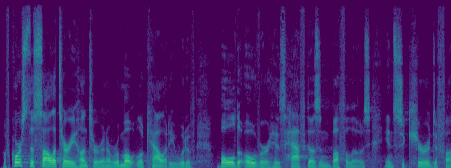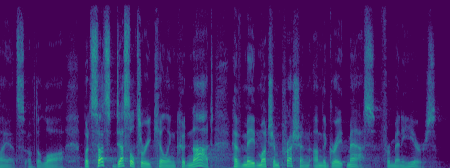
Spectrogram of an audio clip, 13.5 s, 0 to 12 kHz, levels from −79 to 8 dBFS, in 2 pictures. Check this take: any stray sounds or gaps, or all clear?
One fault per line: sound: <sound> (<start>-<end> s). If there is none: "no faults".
no faults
